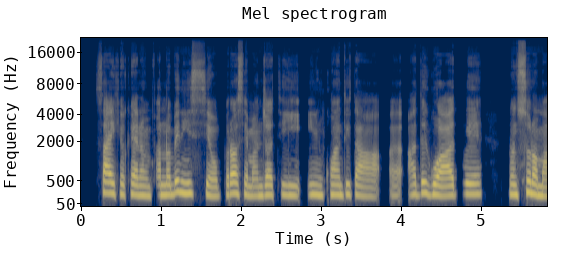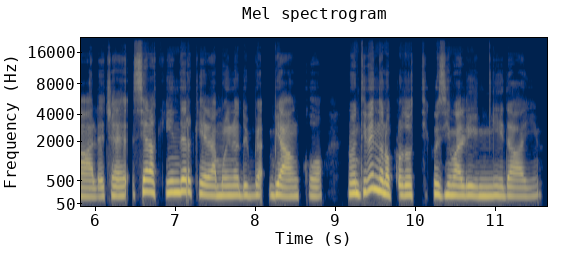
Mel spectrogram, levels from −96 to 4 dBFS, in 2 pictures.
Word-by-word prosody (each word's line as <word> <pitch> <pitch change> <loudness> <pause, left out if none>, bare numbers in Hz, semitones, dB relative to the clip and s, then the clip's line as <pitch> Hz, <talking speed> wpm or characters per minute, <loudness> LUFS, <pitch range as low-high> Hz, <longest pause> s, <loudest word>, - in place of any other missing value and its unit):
sai 230 -2 +3
che 210 - -2
okay, 205 0 0
non 190 -1 -1
fanno 200 +2 -1
benissimo, 225 -6 +1
però 220 +5 +3
se 210 - -4
mangiati 195 +1 -2
in 205 -2 0
quantità, 195 -4 -2
uhm, - - -10
adeguate 210 0 +2 0.3
non 205 -1 +1
sono 215 0 +3
male, 170 -1 -2
cioè 185 -1 -2
sia 260 +6 +1
la 250 -3 +3
Kinder 245 +2 +3
che 215 -4 0
la 190 - 0
Mulino 190 +1 -1
di 190 +1 -3
bi 190 +2 -4
Bianco 180 -2 -2 0.3
non 225 0 +5
ti 245 - 0
vendono 275 -9 +5
prodotti 195 0 -2
così 205 -2 +1
maligni, 185 -1 0
dai. 175 -1 -6
195 Hz, 170 wpm, -23 LUFS, 185-215 Hz, 0.3 s, non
